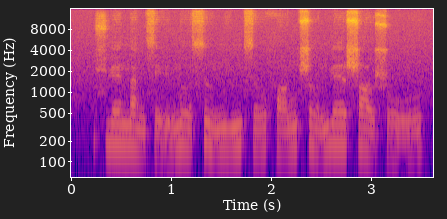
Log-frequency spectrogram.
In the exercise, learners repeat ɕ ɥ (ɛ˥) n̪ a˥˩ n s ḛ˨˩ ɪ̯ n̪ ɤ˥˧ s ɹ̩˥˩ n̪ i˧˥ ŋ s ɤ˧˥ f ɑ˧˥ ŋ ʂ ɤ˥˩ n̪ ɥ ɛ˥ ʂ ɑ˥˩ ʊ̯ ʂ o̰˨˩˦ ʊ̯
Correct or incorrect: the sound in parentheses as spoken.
correct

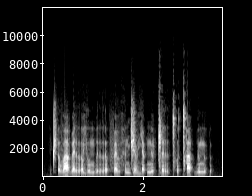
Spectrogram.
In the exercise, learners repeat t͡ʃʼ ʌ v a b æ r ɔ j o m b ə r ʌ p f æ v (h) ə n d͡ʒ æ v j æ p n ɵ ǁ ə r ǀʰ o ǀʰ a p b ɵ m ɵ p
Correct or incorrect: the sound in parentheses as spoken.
correct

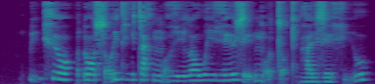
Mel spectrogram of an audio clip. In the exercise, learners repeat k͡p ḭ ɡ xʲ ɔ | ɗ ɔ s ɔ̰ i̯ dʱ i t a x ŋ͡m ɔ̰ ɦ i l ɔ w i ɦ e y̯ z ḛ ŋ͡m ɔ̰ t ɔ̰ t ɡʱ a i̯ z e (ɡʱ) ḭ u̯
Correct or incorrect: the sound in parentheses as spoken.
incorrect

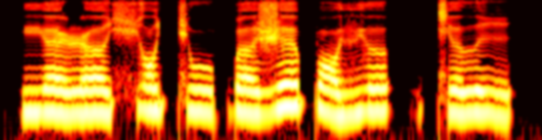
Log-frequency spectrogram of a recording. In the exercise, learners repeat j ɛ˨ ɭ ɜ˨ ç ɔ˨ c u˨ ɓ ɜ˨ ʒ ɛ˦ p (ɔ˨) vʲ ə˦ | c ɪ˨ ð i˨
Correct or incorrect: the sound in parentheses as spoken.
correct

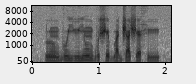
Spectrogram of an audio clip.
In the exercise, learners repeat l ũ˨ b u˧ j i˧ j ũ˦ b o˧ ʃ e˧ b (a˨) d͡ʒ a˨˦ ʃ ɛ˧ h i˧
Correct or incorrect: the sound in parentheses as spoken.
correct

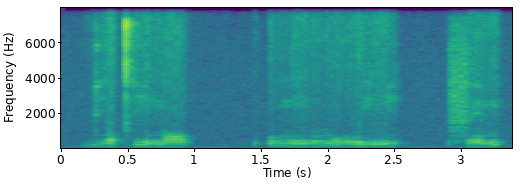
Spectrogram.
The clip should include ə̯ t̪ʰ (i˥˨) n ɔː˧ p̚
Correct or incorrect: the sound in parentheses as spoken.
correct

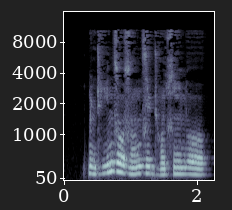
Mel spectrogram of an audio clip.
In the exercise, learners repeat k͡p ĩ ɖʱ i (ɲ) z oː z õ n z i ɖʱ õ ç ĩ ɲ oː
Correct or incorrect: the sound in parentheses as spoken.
incorrect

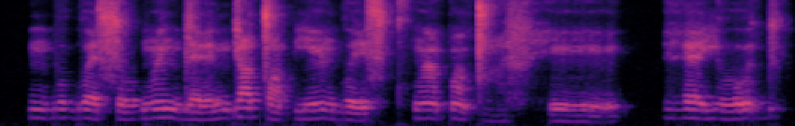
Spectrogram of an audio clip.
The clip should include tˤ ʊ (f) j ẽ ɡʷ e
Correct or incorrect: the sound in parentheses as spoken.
incorrect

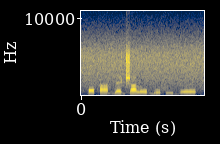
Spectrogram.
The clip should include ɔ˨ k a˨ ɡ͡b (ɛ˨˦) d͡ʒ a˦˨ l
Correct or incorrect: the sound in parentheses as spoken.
correct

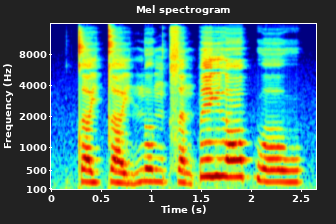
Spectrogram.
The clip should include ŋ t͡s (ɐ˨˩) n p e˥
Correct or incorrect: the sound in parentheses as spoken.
correct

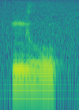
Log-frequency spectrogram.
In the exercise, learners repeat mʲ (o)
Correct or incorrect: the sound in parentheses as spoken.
incorrect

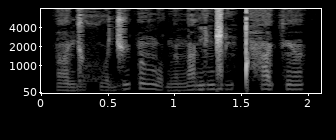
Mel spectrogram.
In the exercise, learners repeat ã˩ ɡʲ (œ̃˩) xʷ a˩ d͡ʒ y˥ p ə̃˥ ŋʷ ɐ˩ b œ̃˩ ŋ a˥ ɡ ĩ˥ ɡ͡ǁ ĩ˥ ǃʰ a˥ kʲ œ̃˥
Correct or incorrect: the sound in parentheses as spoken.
incorrect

